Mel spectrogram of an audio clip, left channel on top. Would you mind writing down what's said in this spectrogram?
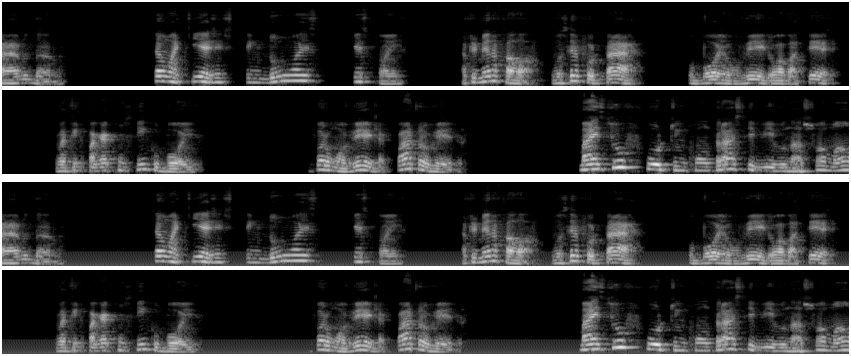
o dano. Então, aqui a gente tem duas questões. A primeira fala, ó, se você furtar o boi, a ovelha ou abater, você vai ter que pagar com 5 bois. Se for uma ovelha, 4 ovelhas. Mas se o furto encontrar-se vivo na sua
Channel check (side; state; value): right; noise; hum, 29 dB below the sound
